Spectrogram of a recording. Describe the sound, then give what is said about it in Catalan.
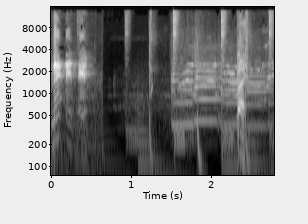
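A man imitates a cat's meows as a call meaning food, giving a few quick clipped mews and then several longer, sliding, drawn-out meow calls with no other talk. “Per tant, si teniu un gat a casa, deixeu que escolti això a veure si reacciona a la crida per menjar.”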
